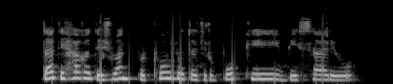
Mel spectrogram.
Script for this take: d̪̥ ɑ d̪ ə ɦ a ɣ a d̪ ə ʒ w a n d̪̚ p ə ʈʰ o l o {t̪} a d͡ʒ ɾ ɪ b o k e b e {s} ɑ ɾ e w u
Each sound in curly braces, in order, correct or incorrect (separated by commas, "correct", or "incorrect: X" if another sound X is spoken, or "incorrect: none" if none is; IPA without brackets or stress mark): correct, correct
